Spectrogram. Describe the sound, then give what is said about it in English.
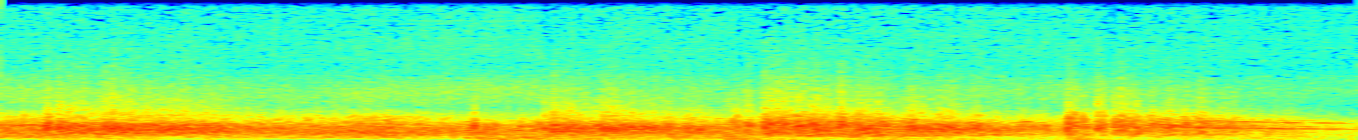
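Relentless gunfire roars without pause, a dense, loud wall of overlapping shots and blasts with faint sharper bursts cutting through the steady rumble. No voices can be heard. “What I, I remember very clearly is that very soon the noise was unbearable. It was like hearing a bomb exploding, but continually.”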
